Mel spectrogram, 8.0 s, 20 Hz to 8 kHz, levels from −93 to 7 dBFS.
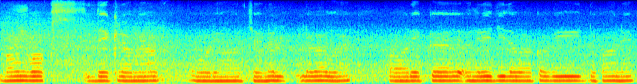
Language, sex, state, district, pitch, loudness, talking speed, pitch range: Hindi, male, Bihar, Jamui, 150 Hz, -15 LUFS, 130 wpm, 150-155 Hz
